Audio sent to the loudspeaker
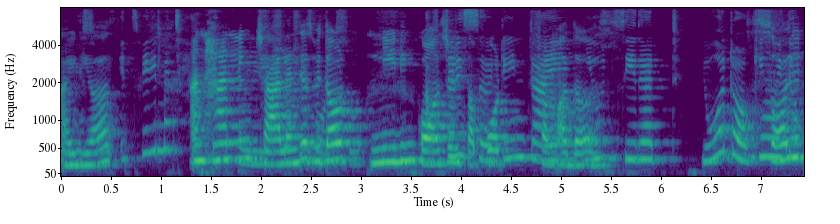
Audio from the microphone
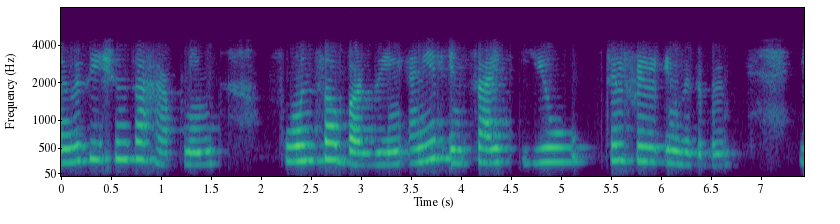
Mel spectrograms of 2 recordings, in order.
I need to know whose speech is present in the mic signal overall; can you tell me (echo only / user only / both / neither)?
user only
